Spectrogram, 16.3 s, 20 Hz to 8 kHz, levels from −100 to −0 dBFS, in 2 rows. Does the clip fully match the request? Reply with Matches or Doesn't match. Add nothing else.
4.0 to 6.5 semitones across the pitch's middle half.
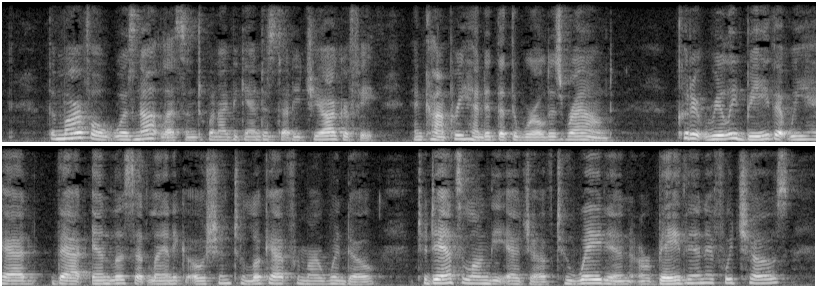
Doesn't match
